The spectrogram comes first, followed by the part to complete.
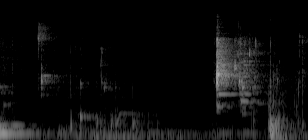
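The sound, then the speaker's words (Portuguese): A quiet sip of water, with soft wet slurping and a small swallow, then a brief louder gulp near the end. No one speaks. “Bom, vou dar aqui um golito de água.”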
